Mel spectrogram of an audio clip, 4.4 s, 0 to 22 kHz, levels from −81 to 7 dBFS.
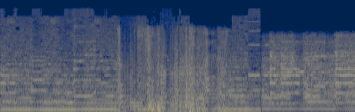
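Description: From 1.5 s to about 2.95 s the sound turns coarse and muffled, losing everything above 8 kHz. This is a call bitrate drop: the encoder was cut from 32 to 7 kbps, staying at the bottom for about 1.3 s.

At 3.25 s a 20 ms gap is followed by duller sound with nothing above 6.2 kHz, a faint new noise floor well below the signal and little change in level, lasting to the end. The likely cause is an input switched to a poorer device.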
